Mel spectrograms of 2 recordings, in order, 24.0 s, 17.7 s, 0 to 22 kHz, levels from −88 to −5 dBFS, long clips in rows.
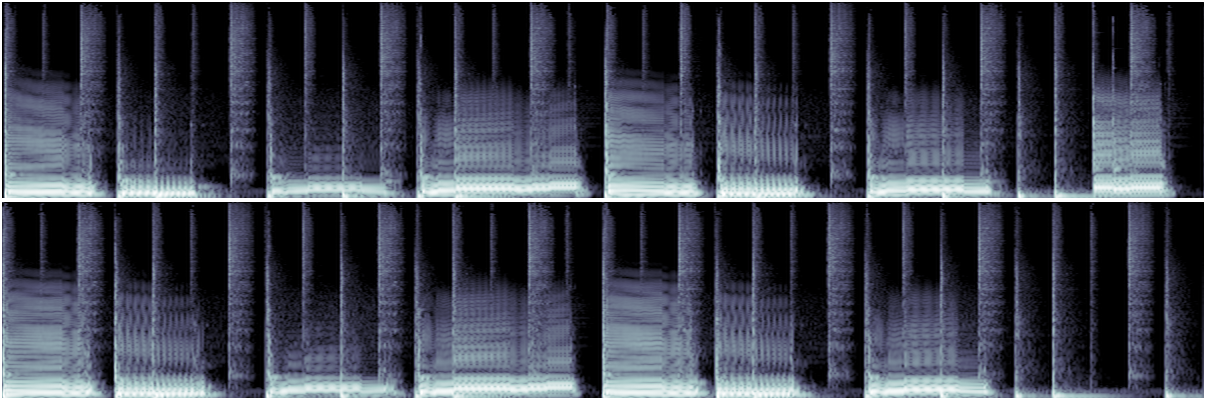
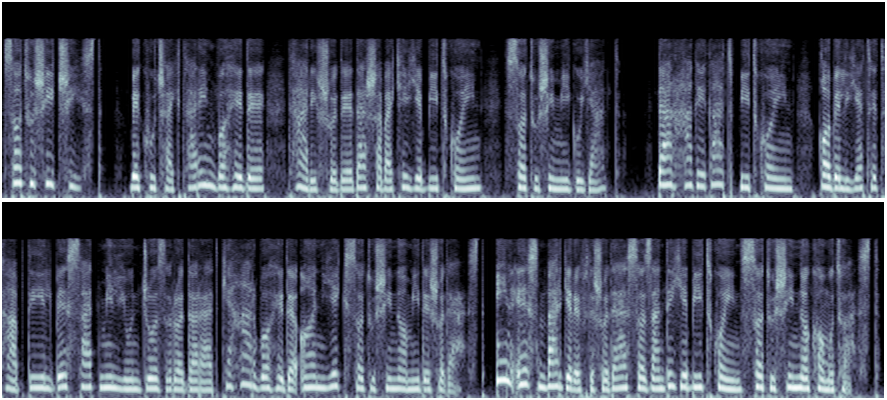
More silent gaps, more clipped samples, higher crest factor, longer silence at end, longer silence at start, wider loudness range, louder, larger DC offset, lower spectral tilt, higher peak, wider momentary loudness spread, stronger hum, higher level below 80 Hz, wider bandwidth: neither; neither; about the same, 12 dB vs 16 dB; first, 0.2 s vs 0.05 s; about the same, 0 s vs 0 s; about the same, 3 LU vs 4 LU; first, -14 LUFS vs -17 LUFS; neither; first, -8 dB/octave vs -5 dB/octave; about the same, 0 dBFS vs 0 dBFS; first, 14 LU vs 8 LU; neither; first, -22 dBFS vs -38 dBFS; first, over 20 kHz vs 10.5 kHz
